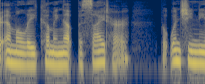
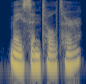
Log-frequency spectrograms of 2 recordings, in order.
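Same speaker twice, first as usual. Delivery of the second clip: plain reading voice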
